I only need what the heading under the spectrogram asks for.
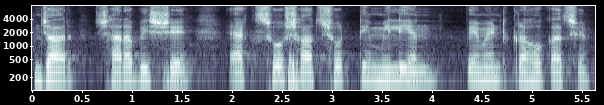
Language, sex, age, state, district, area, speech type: Bengali, male, 30-45, West Bengal, Purulia, urban, spontaneous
